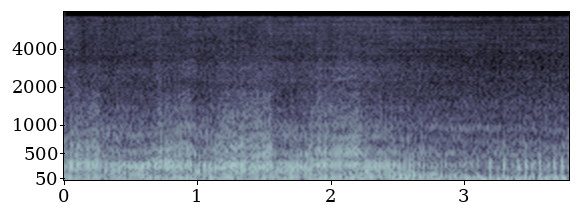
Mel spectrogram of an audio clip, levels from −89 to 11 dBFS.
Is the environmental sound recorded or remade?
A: remade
